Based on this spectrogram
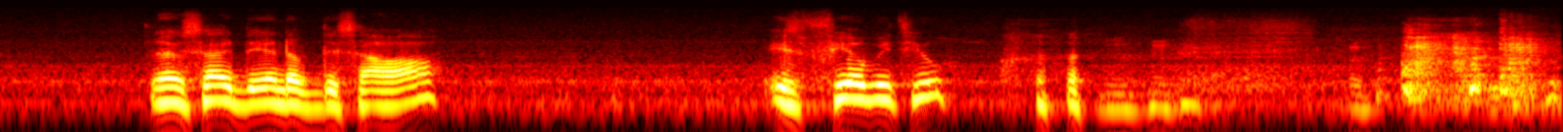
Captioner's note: laughs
